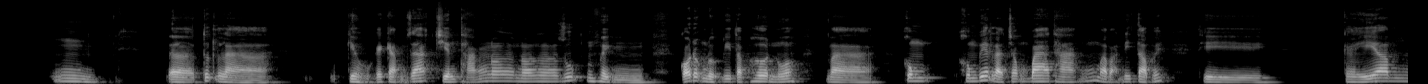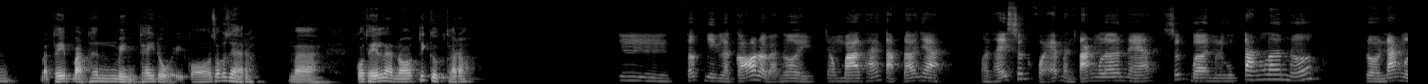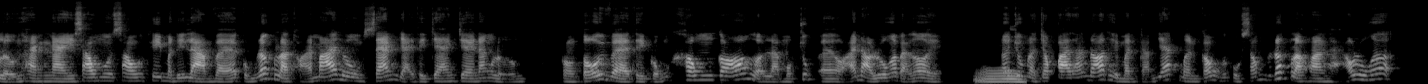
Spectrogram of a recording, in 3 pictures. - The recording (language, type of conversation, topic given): Vietnamese, advice, Vì sao bạn bị mất động lực tập thể dục đều đặn?
- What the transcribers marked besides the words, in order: tapping; laughing while speaking: "mình"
